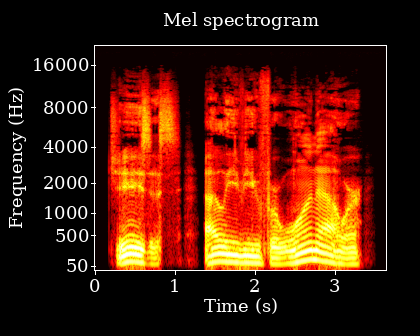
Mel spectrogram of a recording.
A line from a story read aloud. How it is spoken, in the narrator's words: Jason drawled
